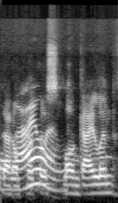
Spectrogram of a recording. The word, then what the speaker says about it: Long Island: I said that on purpose, Long Island. They always pronounce it with one word. It's not long, it's not island, Long Island.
